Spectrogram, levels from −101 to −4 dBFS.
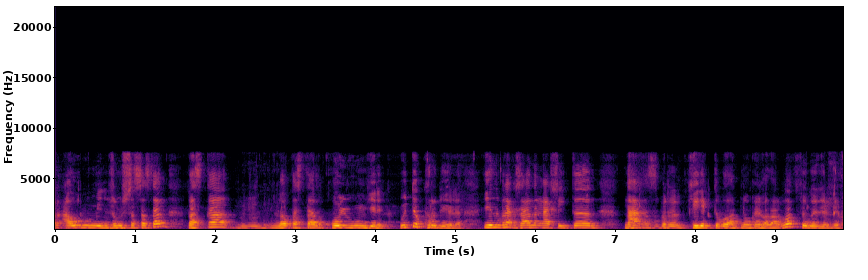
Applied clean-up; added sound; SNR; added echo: neural separator model SepFormer DNS4.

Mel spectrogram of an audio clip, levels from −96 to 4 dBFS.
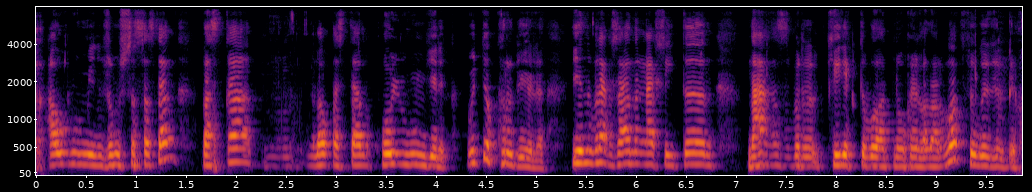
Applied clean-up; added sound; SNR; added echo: neural mask model DeepFilterNet 3.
